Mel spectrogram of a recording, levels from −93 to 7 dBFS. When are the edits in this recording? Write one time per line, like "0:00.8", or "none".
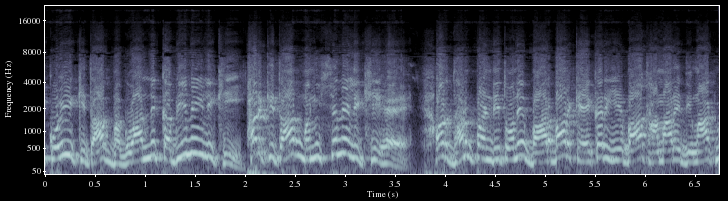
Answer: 0:01.9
